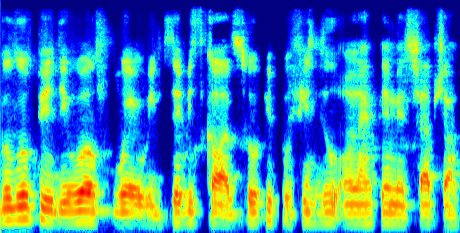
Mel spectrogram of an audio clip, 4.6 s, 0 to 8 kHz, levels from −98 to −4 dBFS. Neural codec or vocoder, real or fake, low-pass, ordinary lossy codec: codec, 16 kHz, 4 kbps, X-Codec, HuBERT features, trained on balanced general audio; fake; 7.2 kHz; none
